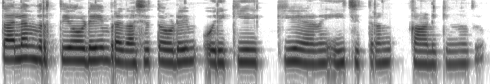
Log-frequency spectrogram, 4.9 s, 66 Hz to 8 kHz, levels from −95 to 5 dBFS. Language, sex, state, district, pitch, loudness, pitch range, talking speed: Malayalam, female, Kerala, Kollam, 235 Hz, -16 LUFS, 225-255 Hz, 85 wpm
